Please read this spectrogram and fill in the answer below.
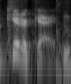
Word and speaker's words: Circe: After this, Telemachus would marry Circe, and Telegonus would marry Penelope. Additional fun fact, her name is pronounced closer to Kirke, but every time I'm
